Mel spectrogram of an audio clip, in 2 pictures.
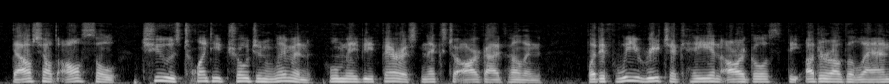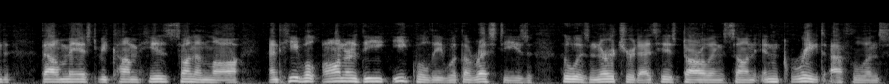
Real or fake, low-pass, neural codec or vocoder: fake; 7.2 kHz; codec, 16 kHz, 8 kbps, FreqCodec, smaller model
